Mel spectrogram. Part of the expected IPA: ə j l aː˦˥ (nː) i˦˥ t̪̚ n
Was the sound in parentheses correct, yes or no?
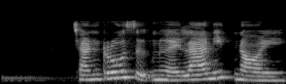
no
